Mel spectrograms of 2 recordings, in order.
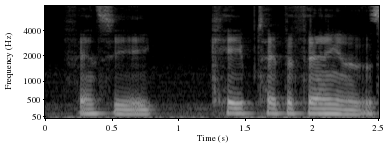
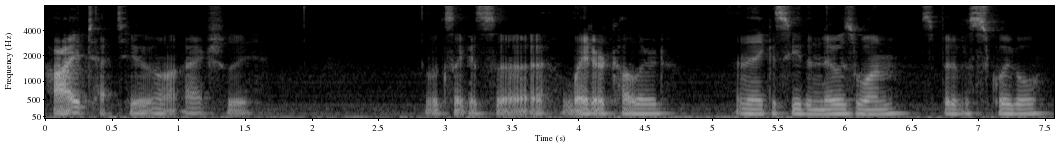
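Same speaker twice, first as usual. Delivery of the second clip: usual speaking voice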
